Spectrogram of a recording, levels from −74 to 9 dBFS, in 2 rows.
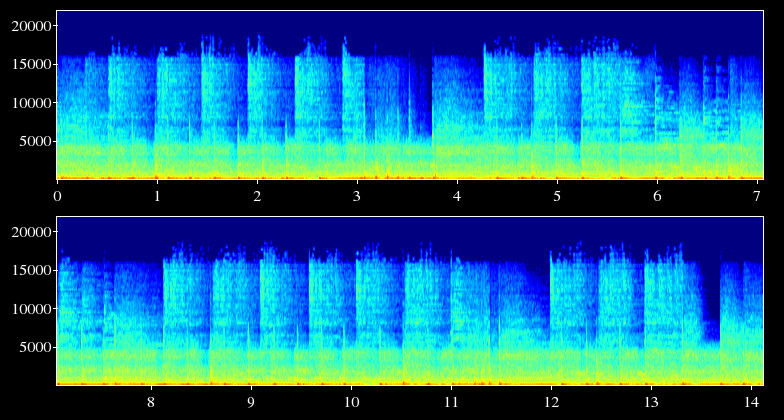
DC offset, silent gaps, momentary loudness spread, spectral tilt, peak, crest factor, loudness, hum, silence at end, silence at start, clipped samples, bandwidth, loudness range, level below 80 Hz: under 0.1%; none; 2 LU; -6 dB/octave; 0 dBFS; 12 dB; -14 LUFS; none; 0 s; 0 s; under 0.1%; 17 kHz; 1 LU; -16 dBFS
